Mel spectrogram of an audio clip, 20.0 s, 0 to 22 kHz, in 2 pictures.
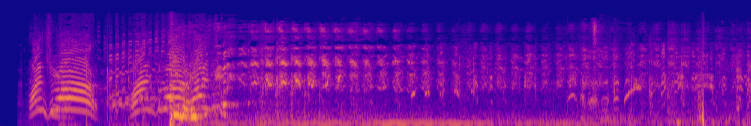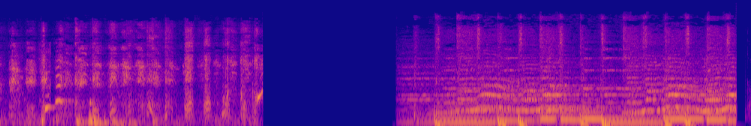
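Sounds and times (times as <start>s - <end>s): people giggling: 1.4s - 13.6s.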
